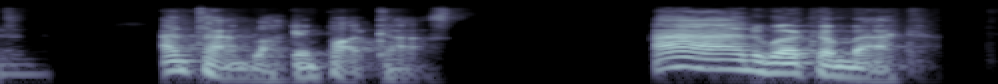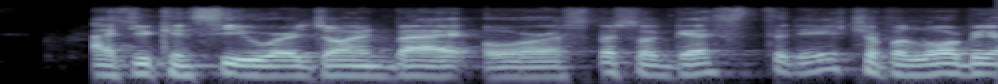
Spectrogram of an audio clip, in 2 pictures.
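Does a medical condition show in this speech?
No.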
